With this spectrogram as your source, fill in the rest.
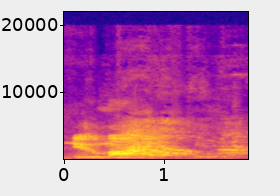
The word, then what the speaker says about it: pneumonia: So, this P is actually silent. It's a silent P like pterodactyl starts with a P. Okay, so this we're going to say this together. It's pneumano.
